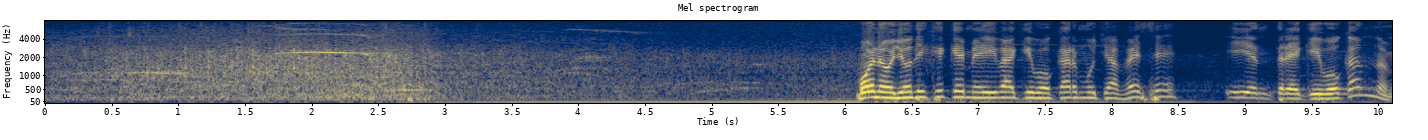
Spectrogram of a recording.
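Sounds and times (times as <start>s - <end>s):
loud applause: 0.0s - 6.1s
speech: 6.1s - 10.0s.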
